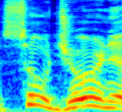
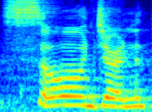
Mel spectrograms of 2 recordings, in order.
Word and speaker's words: Sojourn: Sojourn, é assim que se pronuncia, Mandinha? – Sojourn tá certo, tá perfeito.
